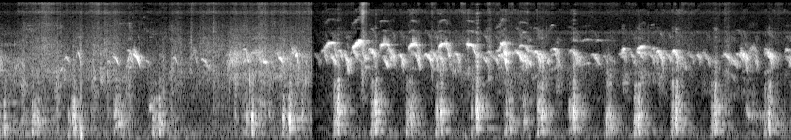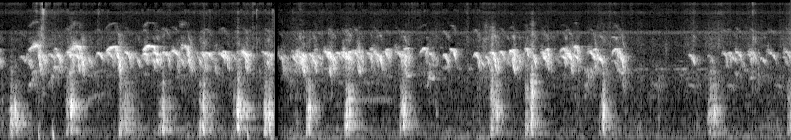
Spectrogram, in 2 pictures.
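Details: Newborn chicks peeping: a dense chorus of high, short, downslurred cheeps repeated rapidly and overlapping throughout, with soft low tapping or knocking sounds in the background.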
